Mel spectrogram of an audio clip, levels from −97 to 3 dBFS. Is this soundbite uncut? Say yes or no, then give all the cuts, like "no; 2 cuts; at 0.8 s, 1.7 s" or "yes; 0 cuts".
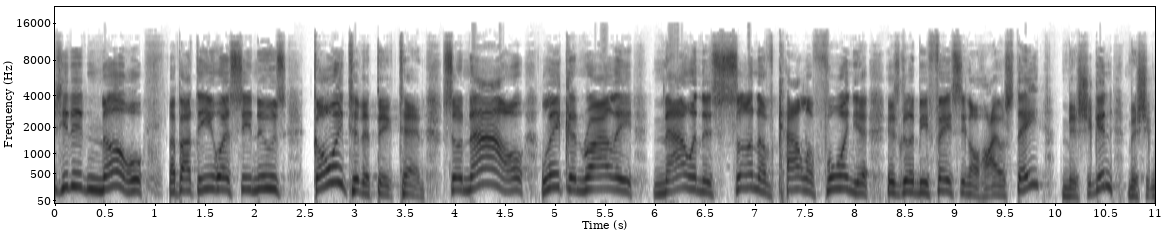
yes; 0 cuts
